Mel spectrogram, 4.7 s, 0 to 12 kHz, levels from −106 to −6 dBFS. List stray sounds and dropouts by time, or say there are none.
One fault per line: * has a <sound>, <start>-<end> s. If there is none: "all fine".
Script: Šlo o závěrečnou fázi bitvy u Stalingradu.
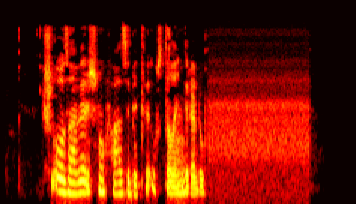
all fine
